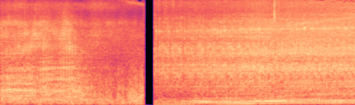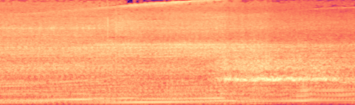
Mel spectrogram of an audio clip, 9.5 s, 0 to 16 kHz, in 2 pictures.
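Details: 6.0 diesel with long-running misfire before rebuild; idles then revs with a lumpy, uneven beat rather than smooth climb, a persistent engine misfire.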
